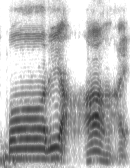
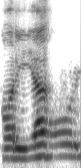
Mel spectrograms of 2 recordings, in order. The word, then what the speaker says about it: القارعة: এখানে মনে হয় ইয়া এরকম শোনা যাচ্ছে, কারিয়া, আইন উচ্চারণ করতে হবে। যদি বলি কারিয়া তাহলে ইয়া উচ্চারণ হয়ে গেল, কিন্তু ইয়া হবে না, এখানে হবে আইন, কারিয়া।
